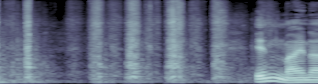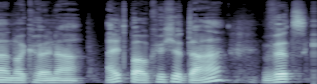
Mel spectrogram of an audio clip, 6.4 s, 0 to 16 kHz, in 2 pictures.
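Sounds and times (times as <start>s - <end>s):
large 40 cm wooden hand saw sawing a pumpkin in a kitchen: 0.0s - 2.9s
speech: 2.6s - 6.3s.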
